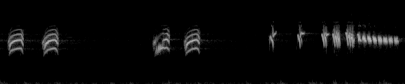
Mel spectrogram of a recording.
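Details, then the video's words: Song thrush (Turdus philomelos) singing: a clear, slurred phrase given twice, another doubled phrase, then sharp varied notes ending in a rapid, high chattering trill. "Певчий дрозд"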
